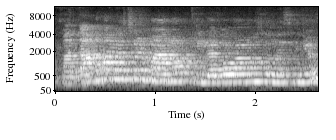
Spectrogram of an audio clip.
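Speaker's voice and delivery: ordinary delivery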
